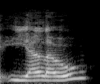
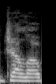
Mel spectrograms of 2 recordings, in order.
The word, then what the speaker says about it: Yello: This is 8-Bit Box by Yello, if that's how you pronounce it. That I want to pronounce it Jello, but I know that's wrong. – that is indeed not how you pronounce that word.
